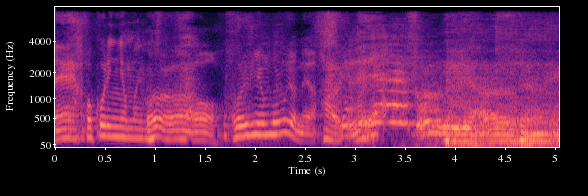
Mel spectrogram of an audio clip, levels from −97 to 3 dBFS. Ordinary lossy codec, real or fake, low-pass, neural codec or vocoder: none; fake; 7.2 kHz; codec, 16 kHz, 2 kbps, X-Codec, WavLM features, trained on Multilingual LibriSpeech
